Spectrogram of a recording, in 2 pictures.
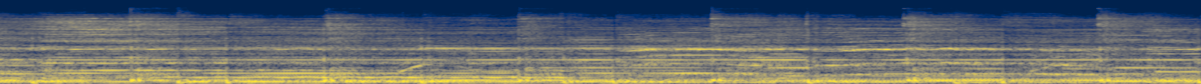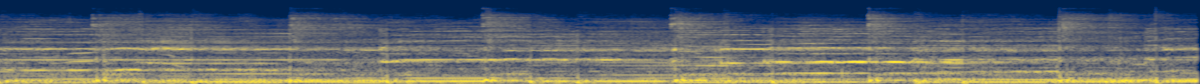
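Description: Live band playing an instrumental passage of a rock song: acoustic guitar strummed over drums, with cymbals keeping a steady beat.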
